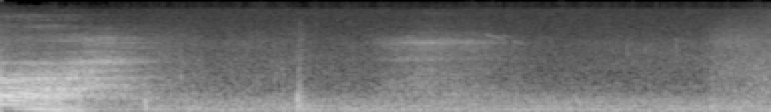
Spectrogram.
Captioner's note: Jimmy groaning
